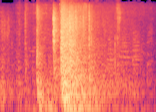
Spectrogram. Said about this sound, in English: He glances round, then goes into the house, kicking the door shut behind him.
